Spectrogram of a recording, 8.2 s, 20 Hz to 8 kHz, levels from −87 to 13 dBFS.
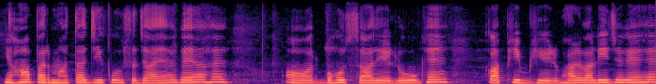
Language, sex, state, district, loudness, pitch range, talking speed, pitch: Hindi, female, Bihar, East Champaran, -17 LUFS, 205-230 Hz, 155 wpm, 220 Hz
